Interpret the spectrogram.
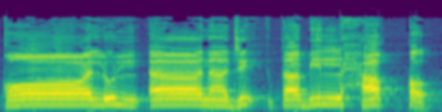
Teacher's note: حمزہ کو جھٹکے سے پڑھا، قاف پہ ہم رکے، قلقلہ کیا ہم نے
